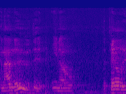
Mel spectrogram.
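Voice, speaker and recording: A man talks in a medium pitch. Noticeable background noise and audible room echo fill the recording. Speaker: Sunday school teacher. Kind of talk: testimony. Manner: loud; halting.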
